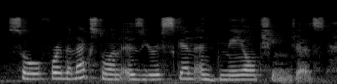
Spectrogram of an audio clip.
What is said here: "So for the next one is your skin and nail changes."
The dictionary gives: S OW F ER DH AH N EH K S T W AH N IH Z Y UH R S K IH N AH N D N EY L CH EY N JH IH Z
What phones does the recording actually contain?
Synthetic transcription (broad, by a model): S OW F ER DH AH N EH K S T W AH N IH Z Y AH R S K IH N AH N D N EY L CH EY N JH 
